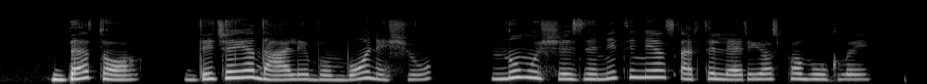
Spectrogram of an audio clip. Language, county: Lithuanian, Telšiai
